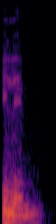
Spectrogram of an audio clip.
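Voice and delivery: soft, low ফিলিম, as fi-lim; ফিলিম dropped quietly in two syllables; split cluster. Shown as a demonstration. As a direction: say ফিলিম with an added i before m. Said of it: "কি হয়ে যাবে?".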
